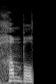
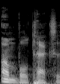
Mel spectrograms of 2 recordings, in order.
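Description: First: The H at the start is pronounced. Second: The H at the start is silent.

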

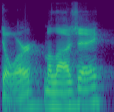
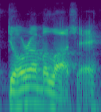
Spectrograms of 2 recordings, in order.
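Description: First: The first word's final vowel is skipped quickly. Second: The first word ends in a clear full vowel. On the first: "they skip by the A really fast, like, and so it kind of sounds like Dor Milaje" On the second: "It's Dora Milaje"

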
